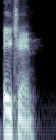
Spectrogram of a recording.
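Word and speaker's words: Achane: Or, yeah, A-Kane. We're talking about guys and the Giants. What? – Still wrong. – A-Chain, what is it? – A-Chain. – A-Chain, A-Kane, A-Chain, whatever.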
